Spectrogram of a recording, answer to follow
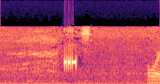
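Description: A single short electronic beep just before the one-second mark, a steady tone over faint background voices.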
